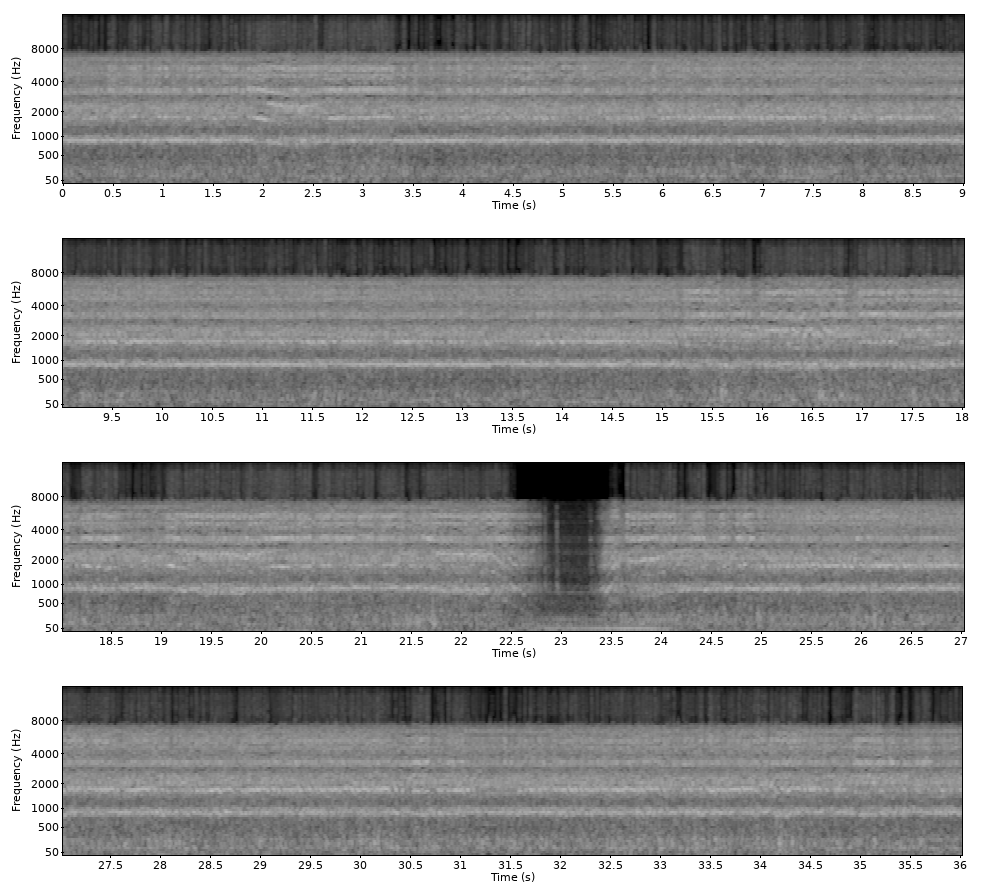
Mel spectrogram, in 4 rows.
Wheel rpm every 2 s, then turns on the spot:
230, 230, 240, 240, 230, 230, 230, 220, 220, 220, 210, 80, 230, 230, 230, 230, 230, 230.
none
